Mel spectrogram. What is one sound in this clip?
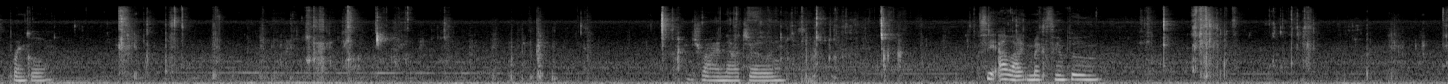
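A young woman chews crunchy food close to a microphone.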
